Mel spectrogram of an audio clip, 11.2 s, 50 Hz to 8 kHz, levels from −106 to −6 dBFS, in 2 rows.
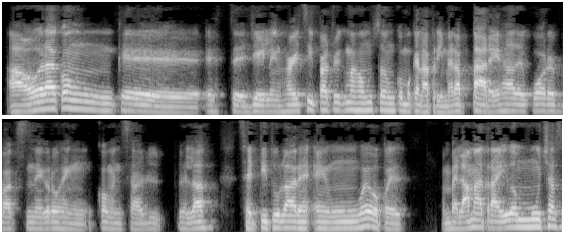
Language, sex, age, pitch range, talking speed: English, male, 20-39, 115-150 Hz, 175 wpm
